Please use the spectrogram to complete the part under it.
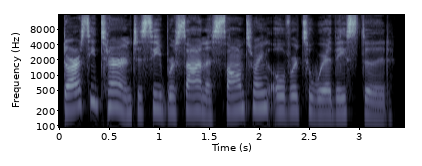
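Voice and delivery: usual speaking voice

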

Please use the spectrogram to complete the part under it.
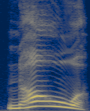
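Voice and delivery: a high, loud No; yelling. Acted. Daughter yelling at mom to stop the call, loud. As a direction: shout No to stop her. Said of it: "Angel yelled".

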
